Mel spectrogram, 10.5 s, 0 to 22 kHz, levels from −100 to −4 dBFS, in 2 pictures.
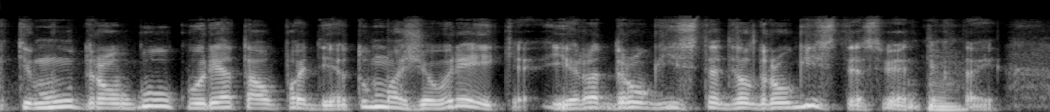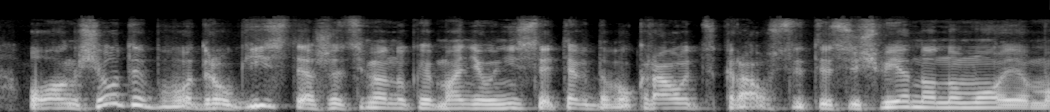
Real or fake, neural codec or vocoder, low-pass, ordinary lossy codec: real; none; 10.8 kHz; Opus, 32 kbps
